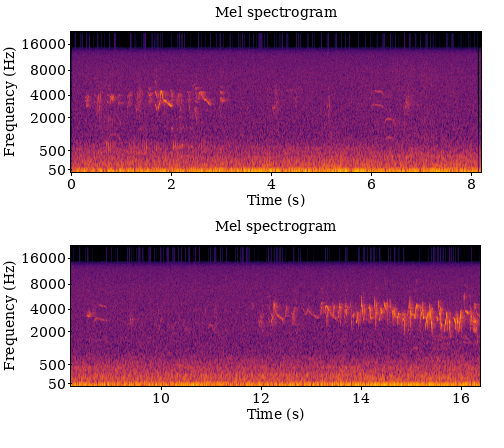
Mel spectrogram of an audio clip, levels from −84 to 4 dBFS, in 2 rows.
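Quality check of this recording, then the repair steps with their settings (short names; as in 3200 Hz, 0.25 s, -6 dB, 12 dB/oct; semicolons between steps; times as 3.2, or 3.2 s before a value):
crackle 27/s -23 dBFS
8.12–8.15 gap 30 ms
12.25 pop -7 dBFS
14.53–14.54 gap 8.5 ms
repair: de-click; interpolate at 8.12, 30 ms; interpolate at 14.53, 8.5 ms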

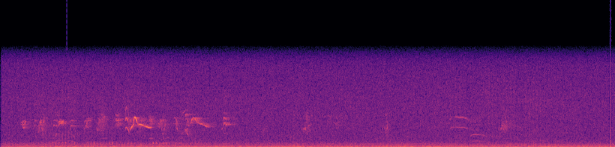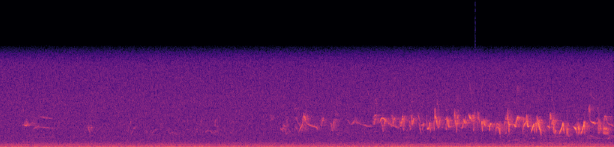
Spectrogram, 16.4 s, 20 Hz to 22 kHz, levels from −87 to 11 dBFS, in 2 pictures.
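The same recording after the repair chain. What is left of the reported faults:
none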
